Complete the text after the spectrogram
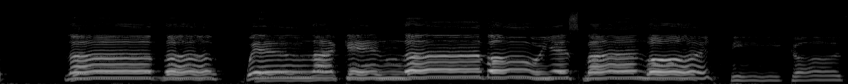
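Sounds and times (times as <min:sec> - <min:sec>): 
tenor voice: 0:00.7 - 0:07.0.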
